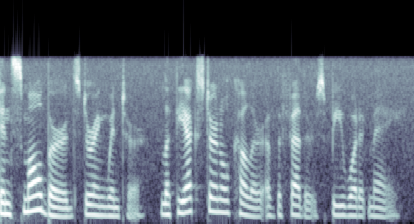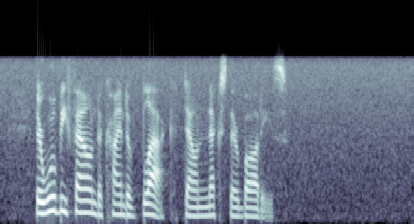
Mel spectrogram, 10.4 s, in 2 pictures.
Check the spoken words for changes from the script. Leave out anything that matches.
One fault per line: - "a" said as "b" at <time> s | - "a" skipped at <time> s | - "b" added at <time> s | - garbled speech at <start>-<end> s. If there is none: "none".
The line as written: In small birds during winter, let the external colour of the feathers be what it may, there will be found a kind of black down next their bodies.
none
